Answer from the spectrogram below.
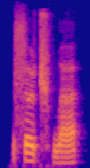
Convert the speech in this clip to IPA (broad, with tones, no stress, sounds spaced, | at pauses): s ɤ˥˩ ʈ͡ʂʰ w ä˧˥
